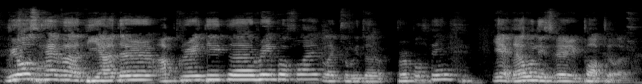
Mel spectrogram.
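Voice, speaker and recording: Deadpan Yugoslav-accented comic. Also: male voice, sits high, moderate pace. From former Yugoslavia. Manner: deadpan, dry one-liners to a laughing crowd. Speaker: stand-up comedian. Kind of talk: live stand-up set. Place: small tavern stage, live audience. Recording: echoey live bar room.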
